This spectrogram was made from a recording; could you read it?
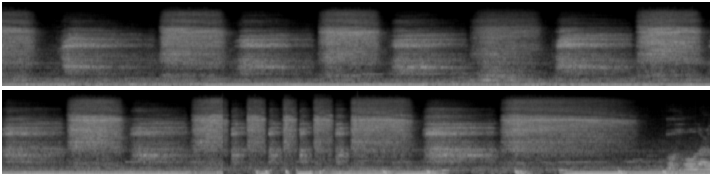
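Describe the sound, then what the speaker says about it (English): Sharp, forceful nasal inhales alternate with softer exhales in a steady rhythm during an intense breath-training exercise, close and loud, the pace quickening into a flurry of quick breaths before slowing again, over a faint low hum. "now we're gonna breathe in really intense, almost like a jellyfish kind of coming up, and then exhale, soft"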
